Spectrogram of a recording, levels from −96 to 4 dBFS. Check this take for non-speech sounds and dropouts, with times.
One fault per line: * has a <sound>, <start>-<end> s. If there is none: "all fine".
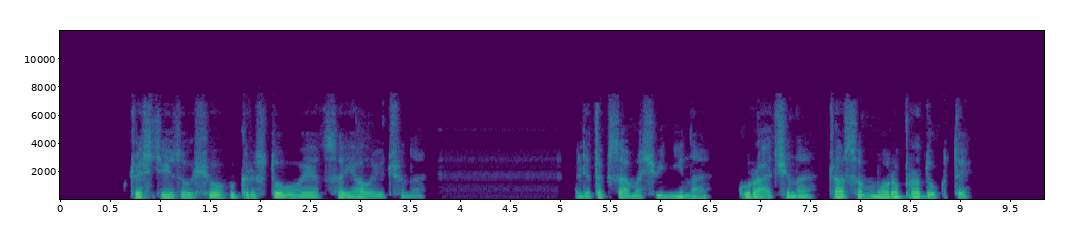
all fine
